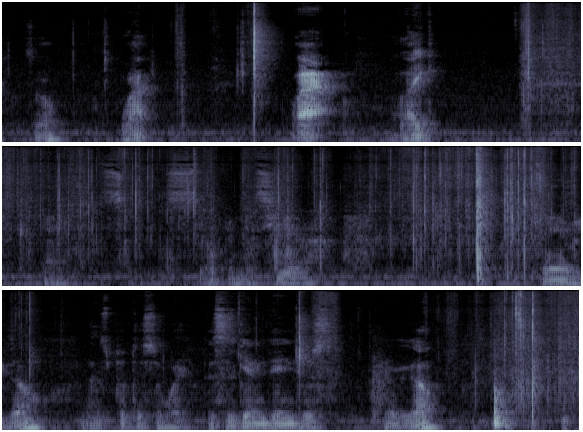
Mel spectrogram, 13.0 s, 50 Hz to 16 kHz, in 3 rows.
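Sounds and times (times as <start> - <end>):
bubble wrap crinkling and tearing: 3.9 - 9.0, 12.0 - 13.0.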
